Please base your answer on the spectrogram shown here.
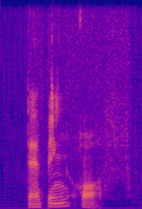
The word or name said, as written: damping-off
